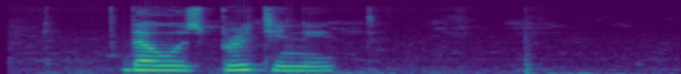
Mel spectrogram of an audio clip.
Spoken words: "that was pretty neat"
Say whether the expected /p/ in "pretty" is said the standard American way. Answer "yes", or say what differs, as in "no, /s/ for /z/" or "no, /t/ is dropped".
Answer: no, /b/ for /p/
